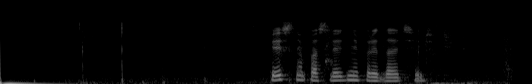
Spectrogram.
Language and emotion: Russian, neutral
